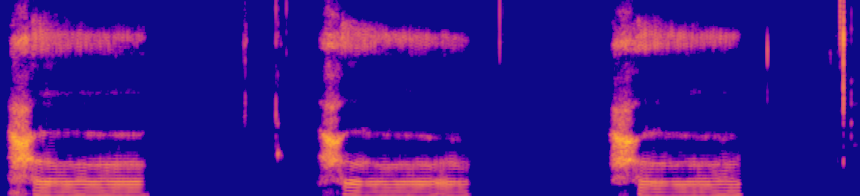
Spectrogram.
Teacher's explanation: It is an H sound, like H for hen, but it is something that comes from your throat, the middle part of your throat.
